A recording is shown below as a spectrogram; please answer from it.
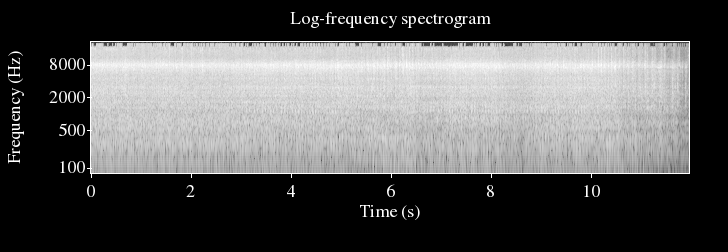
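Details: Craftsman push snowblower, after a carb clean and after its seized electric starter ring gear was freed with penetrating oil: the small single fires up and holds a loud, steady, even chatter with no misses or grinding; it starts and runs properly.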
